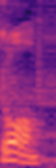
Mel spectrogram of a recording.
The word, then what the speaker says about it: GOLM: He asked to be referred to by the last bit, which is of course Golem. Much to his surprise, this ends up being pronounced like Golem anyway.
